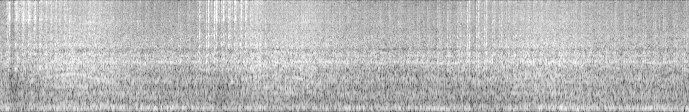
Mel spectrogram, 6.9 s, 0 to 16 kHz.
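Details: 1992 Buick Roadmaster wagon, 5.7 V8, 195,000 miles, cold start after sitting a week or two: uneven chugging idle with faint quick tick, worse under load while driving; owner suspects exhaust leak despite replaced exhaust manifold gasket; good oil pressure.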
